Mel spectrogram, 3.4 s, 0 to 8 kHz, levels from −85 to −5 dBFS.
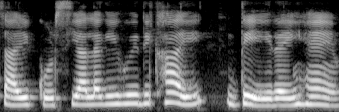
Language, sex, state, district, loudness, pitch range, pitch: Hindi, female, Bihar, Kaimur, -13 LUFS, 195-230 Hz, 210 Hz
